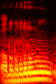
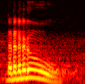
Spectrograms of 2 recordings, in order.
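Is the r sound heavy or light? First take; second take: heavy; light. First: The r is heavy and full. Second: The r is light and thin. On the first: The speaker calls it right. "Kalau dia dhammah atau fathah, ro itu menjadi tebal" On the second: The speaker calls it wrong. "bukan ru"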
